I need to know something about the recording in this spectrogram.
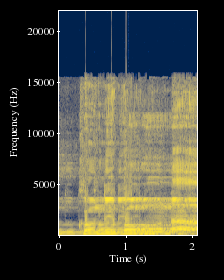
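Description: Islamic gojol (devotional song) sung by a voice repeating the refrain, held notes gliding over a steady low drone.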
